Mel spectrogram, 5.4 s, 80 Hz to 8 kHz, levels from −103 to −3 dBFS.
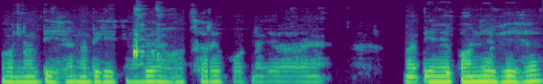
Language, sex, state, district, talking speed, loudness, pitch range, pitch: Hindi, male, Jharkhand, Jamtara, 200 wpm, -25 LUFS, 140-145 Hz, 145 Hz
